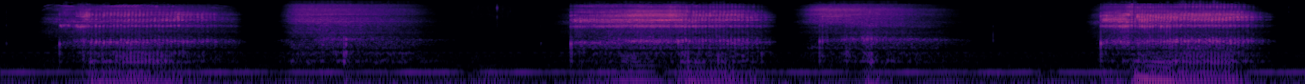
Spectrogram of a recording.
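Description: Loud, harsh, rattling snores in long bursts with short pauses, about five in thirteen seconds, over a steady low hum.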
